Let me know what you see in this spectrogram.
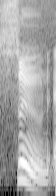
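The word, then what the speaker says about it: soon (σύν): It's S-U-N. It's like it's spelled like the sun, but it's pronounced soon, S-O-O-N.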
